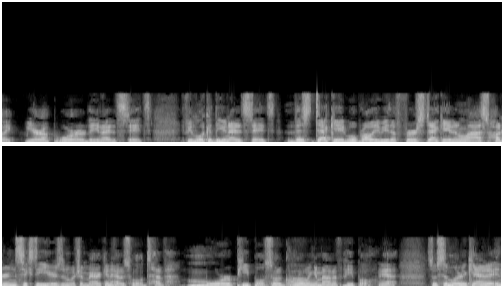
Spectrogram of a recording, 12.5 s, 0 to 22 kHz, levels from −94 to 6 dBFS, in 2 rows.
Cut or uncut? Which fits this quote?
cut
